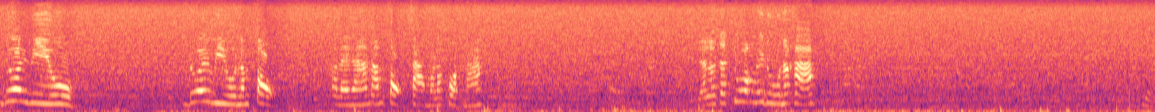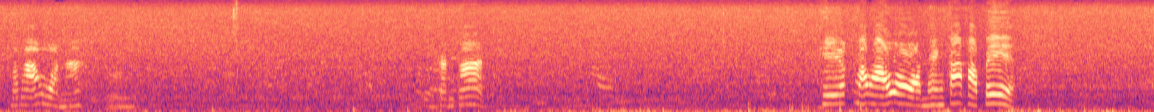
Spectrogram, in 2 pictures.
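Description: A woman talks and laughs cheerfully close by.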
